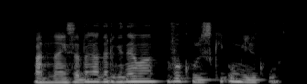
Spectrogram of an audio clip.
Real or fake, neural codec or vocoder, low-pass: real; none; 7.2 kHz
